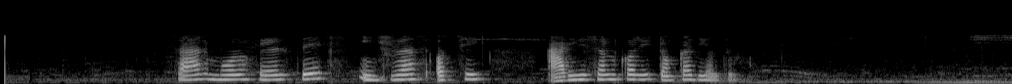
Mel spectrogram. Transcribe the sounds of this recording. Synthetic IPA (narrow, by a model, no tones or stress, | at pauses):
saɾmoɾɦelt̪e | infɾuɾensɔt͡ɕʰi | a̰ɽibʱisɔnkɔɾiʈɔŋkad̪ijɔnt̪u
